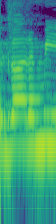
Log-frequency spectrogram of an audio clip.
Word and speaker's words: गर्मी: म पूरा आता है इसी तरह यहां पर गर्मी है गर्मी में यहां पर र आधा और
